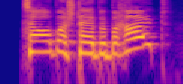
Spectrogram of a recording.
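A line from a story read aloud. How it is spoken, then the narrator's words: Calling out. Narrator (German): rief Lockhart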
